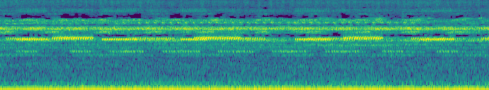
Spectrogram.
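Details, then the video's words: A chorus of crickets fills a calm park at evening, high, dense and ringing, with stacked trills that rise and fall gently in loudness and never stop. "Cricket Sounds in a Peaceful Park"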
